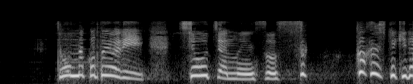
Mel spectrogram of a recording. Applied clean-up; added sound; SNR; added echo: neural separator model SepFormer DNS4.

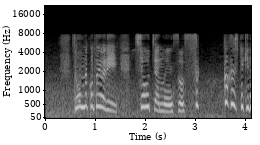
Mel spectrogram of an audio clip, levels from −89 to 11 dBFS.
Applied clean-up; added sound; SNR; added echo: none; none; none; none.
